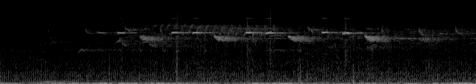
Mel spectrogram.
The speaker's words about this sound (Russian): Сейчас звучит ее песенка. Эту птицу зовут еще Ополовничек, потому что она похожа на разливательную ложку.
